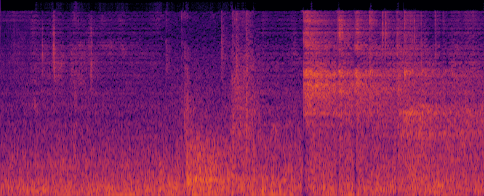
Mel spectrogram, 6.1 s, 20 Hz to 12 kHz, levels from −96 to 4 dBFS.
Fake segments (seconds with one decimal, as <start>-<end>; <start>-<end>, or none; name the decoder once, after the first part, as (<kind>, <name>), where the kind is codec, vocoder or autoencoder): 0.0-2.0 (autoencoder, DAC-VAE); 3.2-6.1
